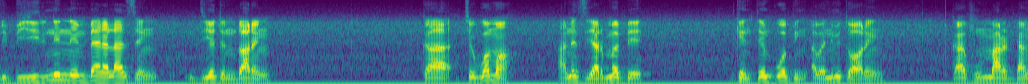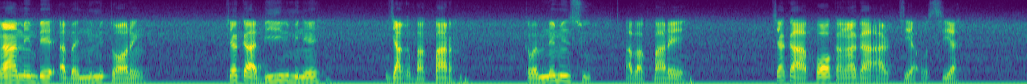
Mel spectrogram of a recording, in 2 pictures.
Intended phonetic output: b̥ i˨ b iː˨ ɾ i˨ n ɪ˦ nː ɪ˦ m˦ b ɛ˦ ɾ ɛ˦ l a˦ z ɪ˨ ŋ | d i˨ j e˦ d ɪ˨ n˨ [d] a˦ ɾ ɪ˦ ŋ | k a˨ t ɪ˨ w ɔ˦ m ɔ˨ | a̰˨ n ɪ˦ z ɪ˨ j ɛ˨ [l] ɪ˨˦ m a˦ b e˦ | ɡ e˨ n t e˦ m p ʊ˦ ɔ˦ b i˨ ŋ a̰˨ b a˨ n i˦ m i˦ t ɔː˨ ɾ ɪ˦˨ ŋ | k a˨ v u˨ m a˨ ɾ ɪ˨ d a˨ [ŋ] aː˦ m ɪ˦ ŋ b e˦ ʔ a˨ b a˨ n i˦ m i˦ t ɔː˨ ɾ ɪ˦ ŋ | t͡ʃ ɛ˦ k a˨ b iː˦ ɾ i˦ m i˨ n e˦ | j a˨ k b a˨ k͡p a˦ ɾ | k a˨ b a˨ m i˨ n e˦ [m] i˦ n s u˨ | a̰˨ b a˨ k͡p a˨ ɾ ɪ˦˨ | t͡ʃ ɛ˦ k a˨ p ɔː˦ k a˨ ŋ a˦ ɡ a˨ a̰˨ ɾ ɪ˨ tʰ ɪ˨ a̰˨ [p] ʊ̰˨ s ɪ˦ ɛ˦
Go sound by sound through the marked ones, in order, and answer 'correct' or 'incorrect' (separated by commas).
correct, incorrect, correct, correct, incorrect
